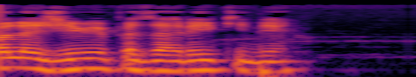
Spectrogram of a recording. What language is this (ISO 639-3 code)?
pus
